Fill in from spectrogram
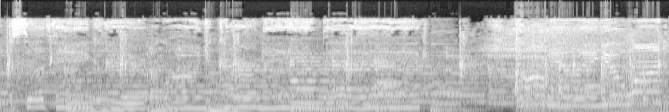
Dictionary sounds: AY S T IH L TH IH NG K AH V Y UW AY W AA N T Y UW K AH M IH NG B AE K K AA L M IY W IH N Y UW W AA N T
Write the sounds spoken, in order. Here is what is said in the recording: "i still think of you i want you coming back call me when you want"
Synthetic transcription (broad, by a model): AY S T IH L TH IH NG K AH V Y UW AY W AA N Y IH K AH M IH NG B AE K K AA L M IY W IH N Y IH W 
